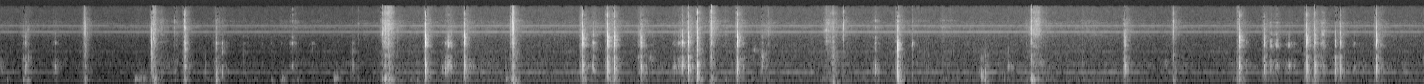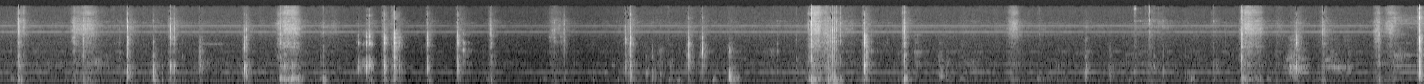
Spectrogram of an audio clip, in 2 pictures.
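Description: Irregular light clicks and taps of fine metal tweezers and a soldering iron tip on a small circuit board and the bench while tiny surface-mount LEDs are hand-soldered, over a faint steady electrical hum.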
